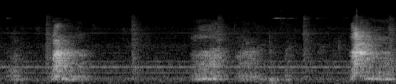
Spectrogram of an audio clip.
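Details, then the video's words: Playing with a lazy beagle, a Jack Russell terrier puppy gives three sharp, squeaky yip-whines about a second and a half apart, each a brief nasal burst. "jack russell puppy making weird noises"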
